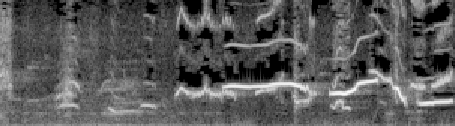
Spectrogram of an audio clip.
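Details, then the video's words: Oriental magpie-robin song as training playback for mute birds: soft faint notes first, then a loud sustained whistle, a sharp downward sweep and a bright rising whistled ending. "TERAPI MASTERAN BURUNG KACER BISU MALAS BUNYI"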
